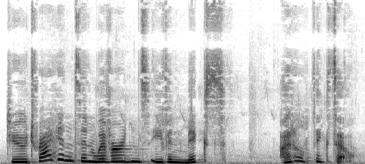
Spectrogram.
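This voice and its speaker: Fantasy game elf adventurer: playful, quick-witted, higher-pitched, very lively intonation. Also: female voice. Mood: thoughtful. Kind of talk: scripted fantasy game dialogue.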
